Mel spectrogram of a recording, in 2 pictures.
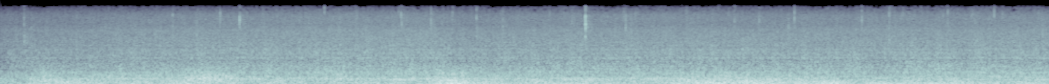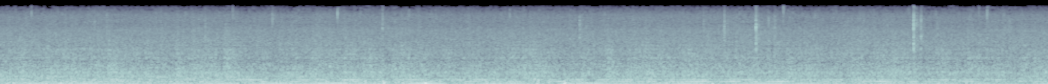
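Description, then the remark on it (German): Heavy rain pours down outside a hut in a dense, steady patter, with a low rumbling underneath like thunder; no voices, just the constant wash of the downpour throughout. “Der Regen draußen scheint an Intensität zuzunehmen.”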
